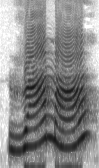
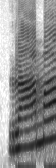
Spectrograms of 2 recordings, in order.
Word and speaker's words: Rama: रामा और राम both are correct. Okay, Gujarat में ज्यादातर प्रोनाउंसिएशन कैसे किया जाता है? रामा, लक्ष्मणा, भरता. ओके, लेकिन हम कैसे प्रोनाउंस करते हैं इसको? राम, Lakshman, Bharat. So both pronunciation are correct, so don't get confused.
